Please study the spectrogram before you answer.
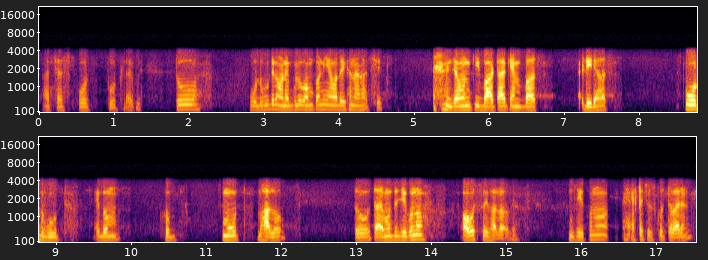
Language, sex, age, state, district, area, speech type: Bengali, male, 30-45, West Bengal, Nadia, rural, conversation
